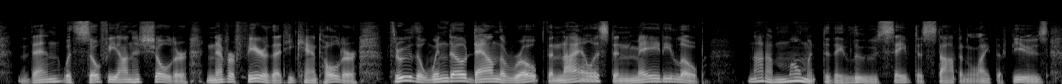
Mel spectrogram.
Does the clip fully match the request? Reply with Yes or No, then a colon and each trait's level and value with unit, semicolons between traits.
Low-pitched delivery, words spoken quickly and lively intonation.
Yes: low, 105 Hz; fast, 215 wpm; wide, 6.2 semitones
